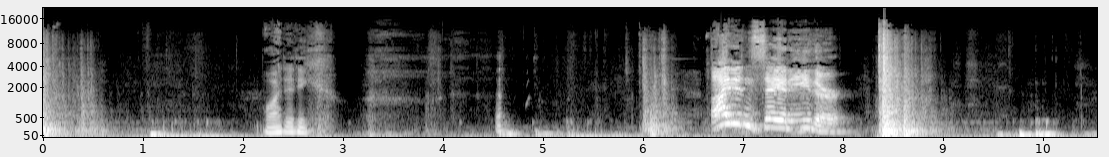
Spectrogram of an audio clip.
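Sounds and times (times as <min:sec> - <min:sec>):
heavy door slamming shut: 0:00.0 - 0:00.7, 0:06.0 - 0:06.5, 0:08.3 - 0:09.1
speech: 0:02.2 - 0:03.0, 0:04.5 - 0:04.8, 0:06.7 - 0:08.1.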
